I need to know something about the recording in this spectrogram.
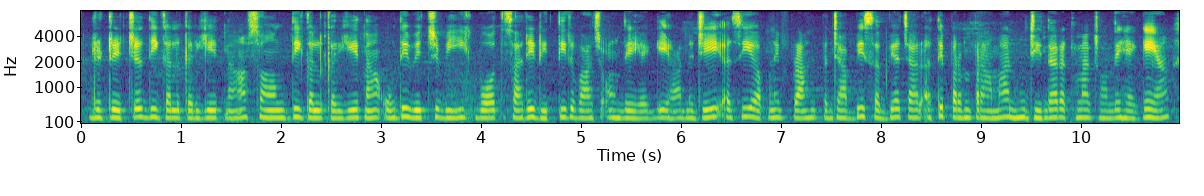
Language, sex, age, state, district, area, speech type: Punjabi, female, 18-30, Punjab, Shaheed Bhagat Singh Nagar, urban, spontaneous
